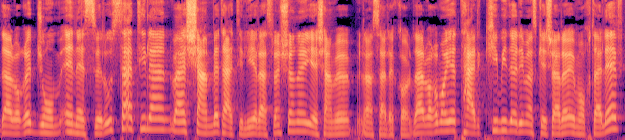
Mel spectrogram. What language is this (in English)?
Persian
